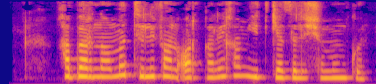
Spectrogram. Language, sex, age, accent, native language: Uzbek, female, 18-24, Qashqadaryo, Uzbek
